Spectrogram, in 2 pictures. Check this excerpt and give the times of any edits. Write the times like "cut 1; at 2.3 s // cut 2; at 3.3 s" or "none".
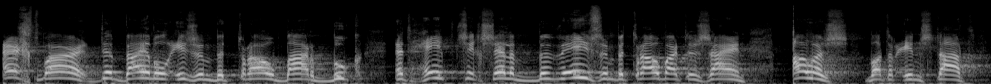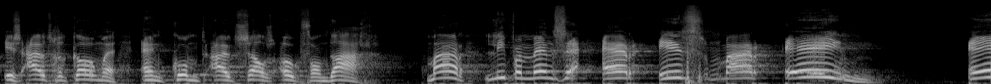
cut 1; at 14.1 s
